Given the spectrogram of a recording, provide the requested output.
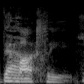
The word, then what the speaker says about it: Damocles: Sort of Damocles.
